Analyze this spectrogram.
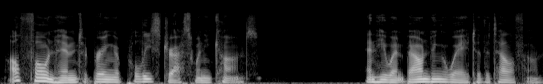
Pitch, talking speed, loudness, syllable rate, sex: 110 Hz, 210 wpm, -20 LUFS, 6.6 syllables/s, male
